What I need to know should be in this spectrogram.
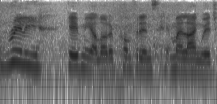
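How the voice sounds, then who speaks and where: A woman speaks in a British accent with ordinary pitch variation. There is noticeable background noise. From United Kingdom. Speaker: language student. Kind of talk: testimonial. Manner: casual, hesitant with fillers.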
